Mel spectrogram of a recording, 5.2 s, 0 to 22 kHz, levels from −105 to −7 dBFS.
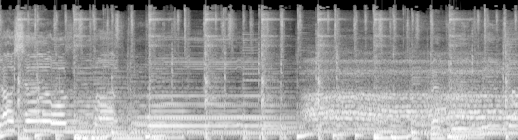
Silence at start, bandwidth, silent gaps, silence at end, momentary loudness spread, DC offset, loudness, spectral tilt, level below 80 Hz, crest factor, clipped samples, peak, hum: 0 s; 19.5 kHz; none; 0 s; 6 LU; under 0.1%; -12 LUFS; -5 dB/octave; -20 dBFS; 10 dB; under 0.1%; 0 dBFS; none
